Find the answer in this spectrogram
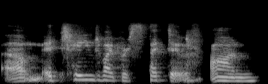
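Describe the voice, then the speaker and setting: Bright, husky-voiced woman host. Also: on the low side, slow, muffled recording. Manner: warm, appreciative, with small restarts. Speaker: podcast host. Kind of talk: casual interview chat.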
